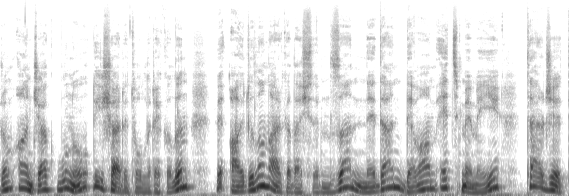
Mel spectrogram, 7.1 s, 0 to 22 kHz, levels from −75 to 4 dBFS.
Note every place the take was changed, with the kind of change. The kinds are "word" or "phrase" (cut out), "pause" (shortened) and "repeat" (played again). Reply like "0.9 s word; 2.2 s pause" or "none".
1.2 s phrase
